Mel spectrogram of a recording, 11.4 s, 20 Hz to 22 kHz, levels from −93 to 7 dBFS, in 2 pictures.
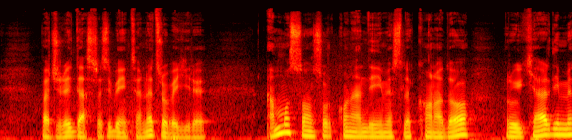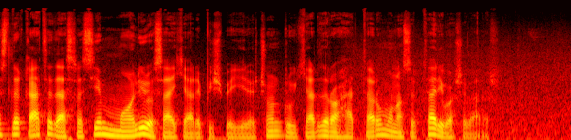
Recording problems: rain or running water; faint; throughout; 25 dB below the speech

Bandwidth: 17.5 kHz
